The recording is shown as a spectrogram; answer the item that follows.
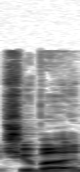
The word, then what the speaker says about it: Chuba: The other really polarizing running back that I found is Chuba Hubbard, and I've just now started pronouncing it Chuba and not Chuba because Chuba was just really a fun name to say.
